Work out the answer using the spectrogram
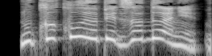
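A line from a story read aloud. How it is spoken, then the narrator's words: Wailing. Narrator (Russian): взвыл я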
